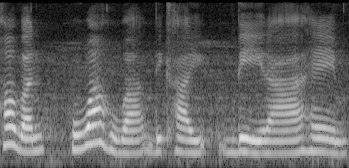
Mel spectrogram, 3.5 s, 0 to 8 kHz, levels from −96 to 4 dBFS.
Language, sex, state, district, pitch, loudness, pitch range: Hindi, female, Bihar, Kaimur, 195 Hz, -18 LUFS, 180-210 Hz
